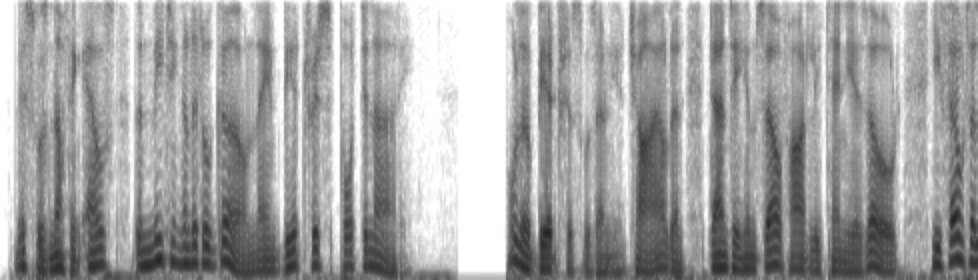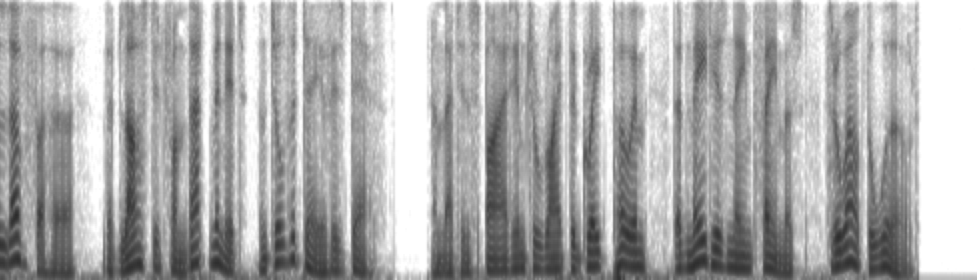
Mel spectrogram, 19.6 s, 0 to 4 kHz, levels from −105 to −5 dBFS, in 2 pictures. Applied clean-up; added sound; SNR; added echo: none; none; none; none.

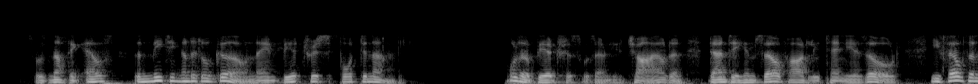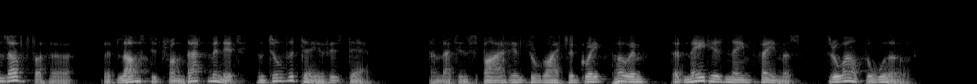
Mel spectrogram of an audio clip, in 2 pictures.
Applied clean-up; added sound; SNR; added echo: neural mask model DeepFilterNet 3.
